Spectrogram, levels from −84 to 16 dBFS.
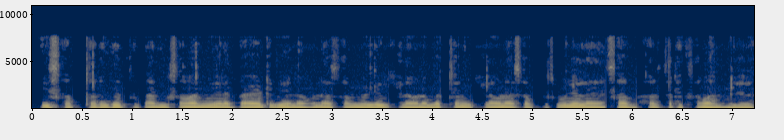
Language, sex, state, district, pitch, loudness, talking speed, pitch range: Bhojpuri, male, Uttar Pradesh, Gorakhpur, 135 Hz, -16 LUFS, 200 wpm, 130-135 Hz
